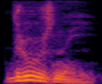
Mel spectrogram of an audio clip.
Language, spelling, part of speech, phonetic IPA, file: Russian, дружный, adjective, [ˈdruʐnɨj], Ru-дружный.ogg
- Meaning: 1. friendly, amicable, personable 2. harmonious, concurrent, unanimous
